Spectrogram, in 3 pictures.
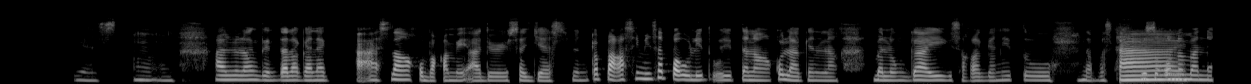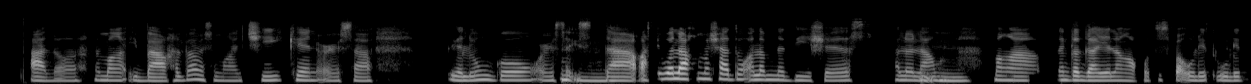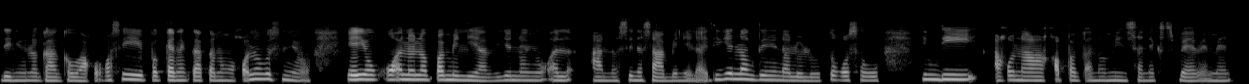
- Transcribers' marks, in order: chuckle; drawn out: "Ay"; other noise; other background noise
- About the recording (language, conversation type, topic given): Filipino, advice, Paano ako makakaplano ng masustansiya at abot-kayang pagkain araw-araw?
